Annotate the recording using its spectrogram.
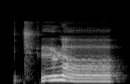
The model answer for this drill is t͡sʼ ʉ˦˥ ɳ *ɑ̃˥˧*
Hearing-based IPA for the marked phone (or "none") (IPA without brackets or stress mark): ɑ̃˧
